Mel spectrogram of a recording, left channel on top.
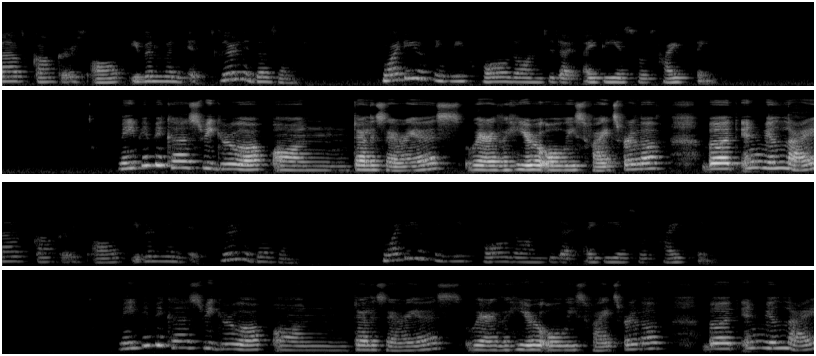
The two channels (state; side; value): quieter; right; 8.9 dB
